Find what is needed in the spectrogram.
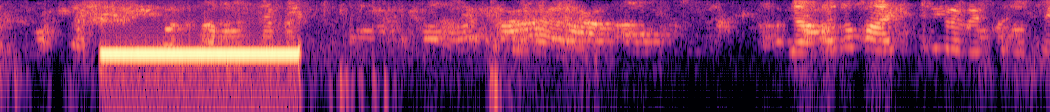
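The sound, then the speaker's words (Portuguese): Telephone busy tone as a call drops: a single steady, mid-low beep lasting about a second, followed by people talking. “ligação parece que caiu. Caiu sim. Caiu, né?”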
